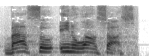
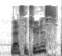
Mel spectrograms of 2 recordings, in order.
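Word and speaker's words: Valančiūnas: Now, are you sure that you got the pronunciation right on his name? – Valanciunas? – Yes. – I feel confident about it. I said it sounds good, doesn't it? – Roy, you want to throw in a vote?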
